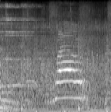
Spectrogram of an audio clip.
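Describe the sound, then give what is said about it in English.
A single clear meow from Bucky, the cat starring in the show Life with Bucky, rising and falling over about half a second, fairly loud above a steady low hum of background noise. “Now the star of Life with Bucky, her royal buckiness, the world's most amazing cat, Bucky.”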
